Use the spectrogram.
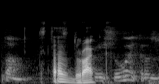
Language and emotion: Russian, neutral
